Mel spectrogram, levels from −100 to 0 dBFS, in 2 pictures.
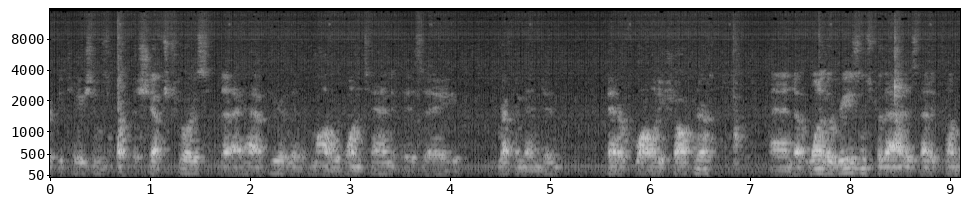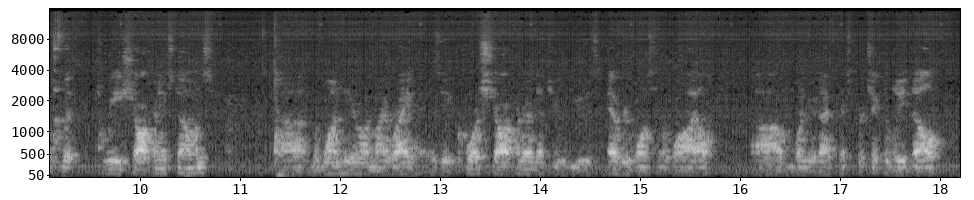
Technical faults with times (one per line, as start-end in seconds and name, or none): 0.00-18.20 noise suppressor applied to music or sounds
0.07-4.51 sound cut by the noise suppressor
5.07-5.59 sound cut by the noise suppressor
6.66-7.22 sound cut by the noise suppressor
8.90-9.64 sound cut by the noise suppressor
10.71-11.35 sound cut by the noise suppressor
14.06-15.22 sound cut by the noise suppressor
15.75-16.13 sound cut by the noise suppressor
17.01-18.20 sound cut by the noise suppressor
